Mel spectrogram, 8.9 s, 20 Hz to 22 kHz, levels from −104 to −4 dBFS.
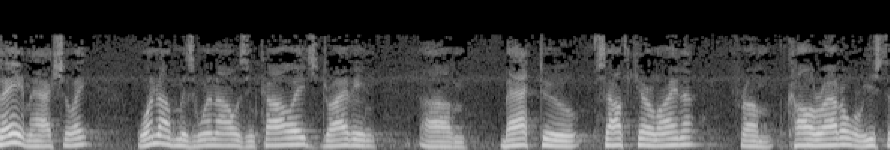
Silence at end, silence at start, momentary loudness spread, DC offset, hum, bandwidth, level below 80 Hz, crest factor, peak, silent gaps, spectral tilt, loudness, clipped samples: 0 s; 0 s; 9 LU; under 0.1%; none; 8.4 kHz; -66 dBFS; 16 dB; -12 dBFS; none; -7 dB/octave; -28 LUFS; under 0.1%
